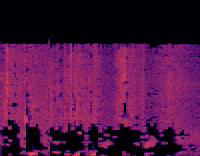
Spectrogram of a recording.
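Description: A man speaking over a steady hum and hiss; the speech stops near the end.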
